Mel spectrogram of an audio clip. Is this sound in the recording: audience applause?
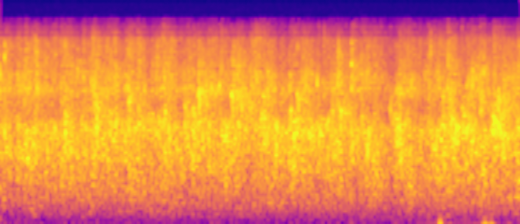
yes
